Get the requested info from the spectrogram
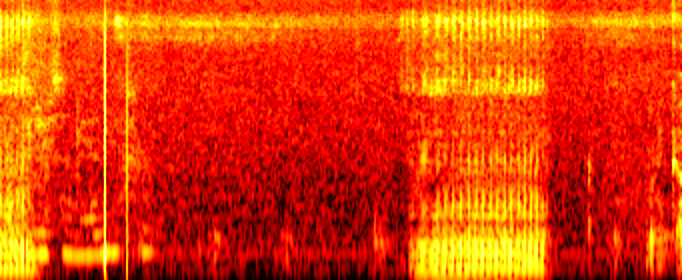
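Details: Sleeping pet dog snoring indoors: a long, deep, rumbling snore breath, with a person's voice and light rustling in the quiet room before it.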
